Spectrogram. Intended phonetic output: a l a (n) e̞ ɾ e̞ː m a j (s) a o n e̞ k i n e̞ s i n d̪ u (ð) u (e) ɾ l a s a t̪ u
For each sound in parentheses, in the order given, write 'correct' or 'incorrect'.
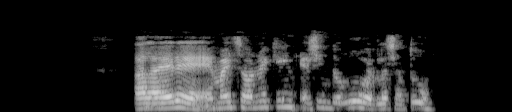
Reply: incorrect, incorrect, incorrect, correct

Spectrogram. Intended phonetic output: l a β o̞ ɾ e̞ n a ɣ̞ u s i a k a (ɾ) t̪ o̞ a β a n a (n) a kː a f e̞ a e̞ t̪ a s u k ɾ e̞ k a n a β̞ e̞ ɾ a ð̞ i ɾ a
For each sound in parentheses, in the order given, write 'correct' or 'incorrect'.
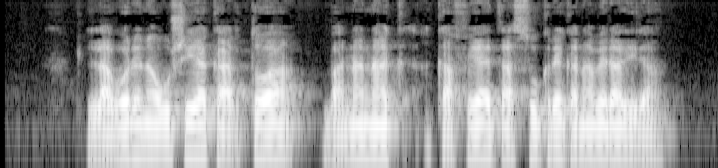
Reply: correct, correct

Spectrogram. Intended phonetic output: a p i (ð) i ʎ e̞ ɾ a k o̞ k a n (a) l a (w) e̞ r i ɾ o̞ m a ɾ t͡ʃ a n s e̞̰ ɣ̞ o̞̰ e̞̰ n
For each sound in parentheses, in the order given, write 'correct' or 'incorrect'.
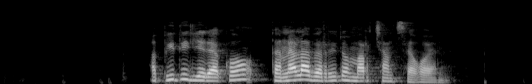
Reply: correct, correct, incorrect

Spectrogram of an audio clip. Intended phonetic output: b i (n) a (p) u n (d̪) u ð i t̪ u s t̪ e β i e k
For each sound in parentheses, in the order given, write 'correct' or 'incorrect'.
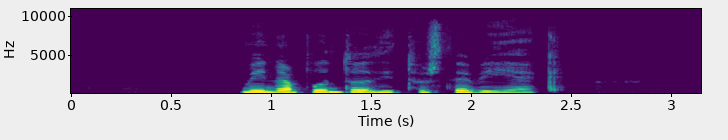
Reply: correct, correct, incorrect

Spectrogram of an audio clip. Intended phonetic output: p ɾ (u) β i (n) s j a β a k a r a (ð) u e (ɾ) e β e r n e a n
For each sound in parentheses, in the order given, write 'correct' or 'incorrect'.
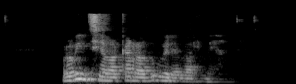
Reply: incorrect, correct, correct, correct

